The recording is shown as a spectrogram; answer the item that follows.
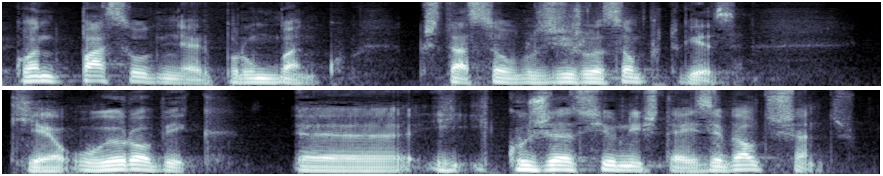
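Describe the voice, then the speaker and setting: A studio guest on a news programme explains a complex matter calmly and step by step. His voice is fairly low and his delivery is measured, in the manner of an analyst. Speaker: studio commentator.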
